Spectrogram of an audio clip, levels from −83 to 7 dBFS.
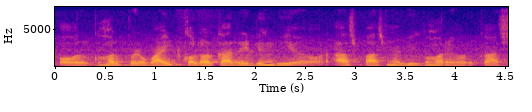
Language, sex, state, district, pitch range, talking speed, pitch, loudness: Hindi, male, Bihar, West Champaran, 175-200 Hz, 225 wpm, 190 Hz, -18 LUFS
